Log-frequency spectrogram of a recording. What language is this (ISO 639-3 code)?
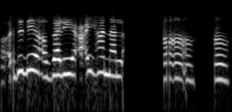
mni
